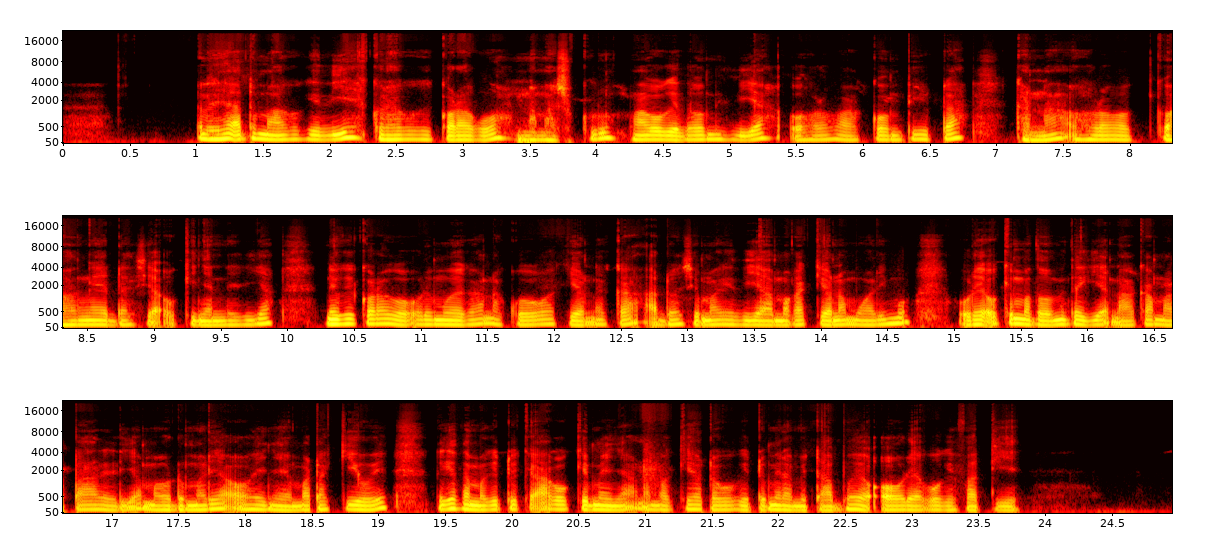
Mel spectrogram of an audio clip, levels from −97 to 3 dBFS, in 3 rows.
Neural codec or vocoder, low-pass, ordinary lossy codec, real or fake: none; 19.8 kHz; Opus, 24 kbps; real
